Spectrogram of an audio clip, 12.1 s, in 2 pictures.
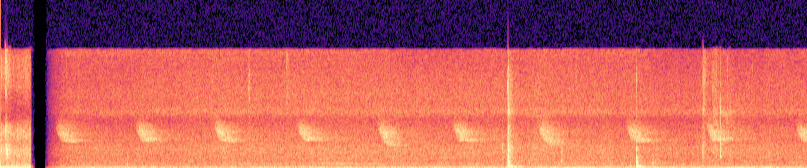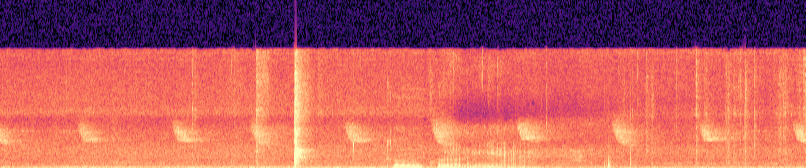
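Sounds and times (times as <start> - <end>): small bird chirping: 0.4 - 12.0.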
